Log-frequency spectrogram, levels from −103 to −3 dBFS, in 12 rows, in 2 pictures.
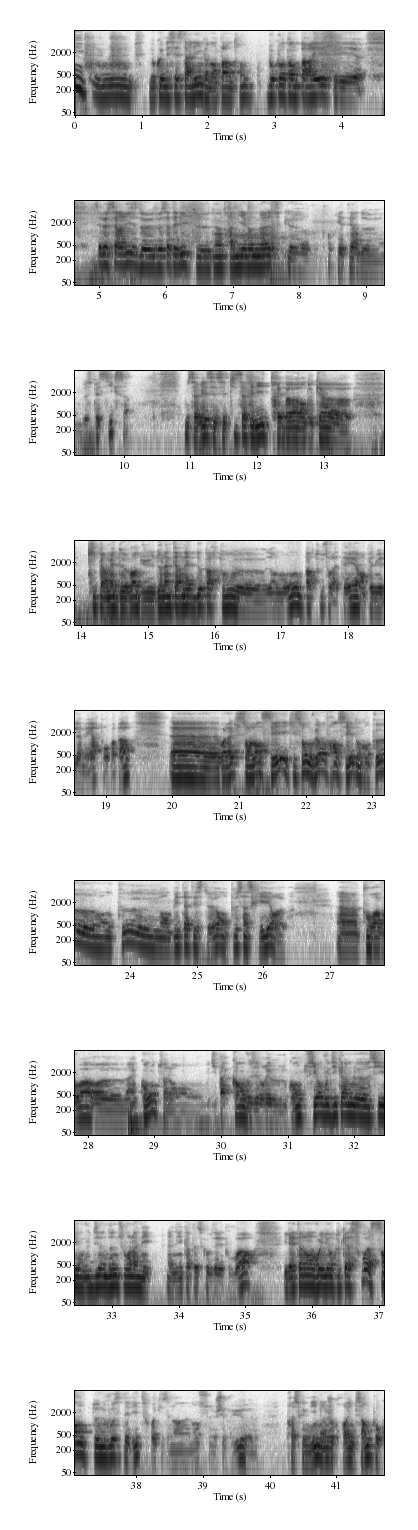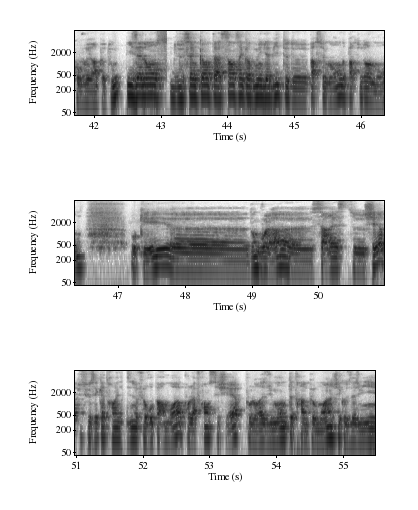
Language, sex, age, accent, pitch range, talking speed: French, male, 20-39, French, 110-135 Hz, 225 wpm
